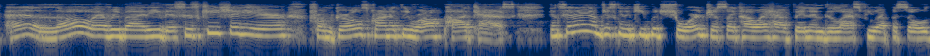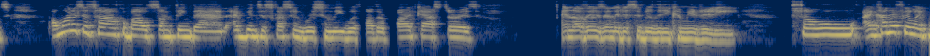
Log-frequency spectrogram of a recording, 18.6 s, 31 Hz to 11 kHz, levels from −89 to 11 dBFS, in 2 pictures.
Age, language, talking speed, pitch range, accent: 20-39, English, 185 wpm, 195-235 Hz, American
